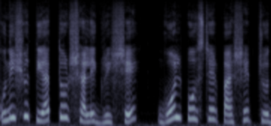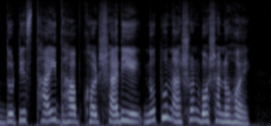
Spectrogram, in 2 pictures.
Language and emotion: Bengali, neutral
